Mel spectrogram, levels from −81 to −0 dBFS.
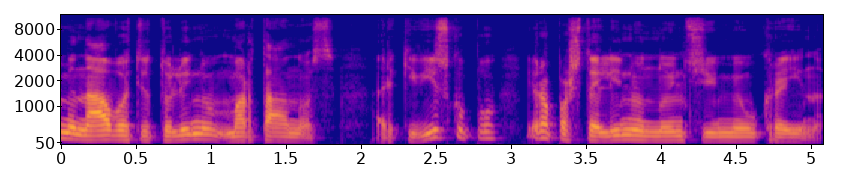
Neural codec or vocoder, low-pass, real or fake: none; 10.8 kHz; real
